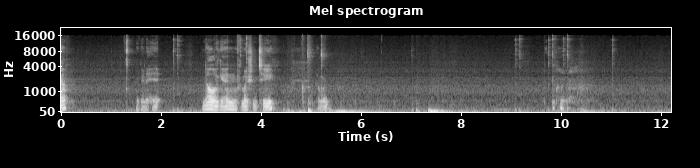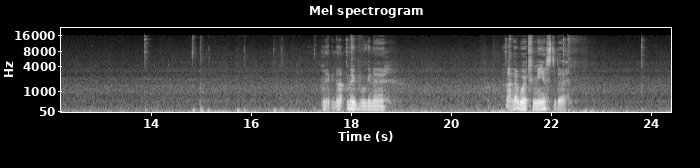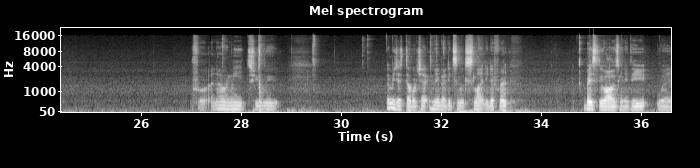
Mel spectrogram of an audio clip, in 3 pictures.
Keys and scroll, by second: 4.9 Return, 14.9 ctrl+z, 28.3 ctrl+z, 29.0 ctrl+z, 31.7 ctrl+s.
